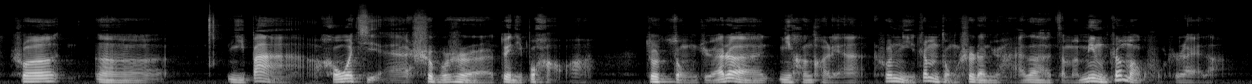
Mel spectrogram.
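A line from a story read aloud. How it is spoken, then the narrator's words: Slow, heart-to-heart question. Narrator (Chinese): 他舅慢慢的呢就开始跟他谈心，就问他说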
